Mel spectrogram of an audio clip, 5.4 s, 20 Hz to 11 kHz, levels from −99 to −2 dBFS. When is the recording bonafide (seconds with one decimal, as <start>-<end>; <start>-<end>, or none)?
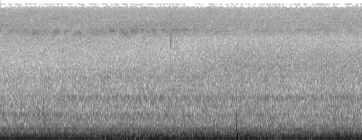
0.0-3.7; 5.0-5.4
